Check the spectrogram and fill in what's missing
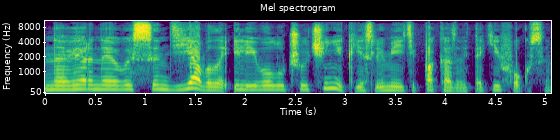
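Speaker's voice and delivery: plain reading voice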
